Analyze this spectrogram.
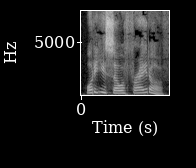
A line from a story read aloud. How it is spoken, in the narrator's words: she cried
